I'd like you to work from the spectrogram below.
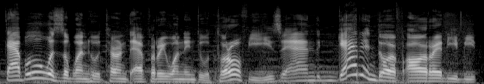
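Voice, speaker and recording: A woman's voice: deep voice, very animated, moderate pace, a bit bright, soft background music. A woman voicing a poised, playfully sassy young princess in a cartoon game parody, teasing and matter-of-fact. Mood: teasing, correcting.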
